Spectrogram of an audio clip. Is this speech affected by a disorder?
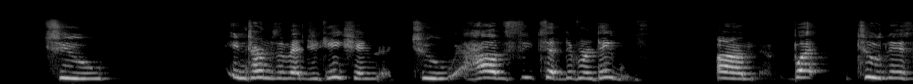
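Yes: cerebral palsy; spastic.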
